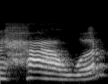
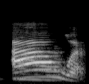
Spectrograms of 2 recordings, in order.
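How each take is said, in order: First: The word begins with an audible h sound. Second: The word begins with no h sound. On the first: The speaker calls it wrong. "bukan hour" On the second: The speaker calls it right. "H-nya silent"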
